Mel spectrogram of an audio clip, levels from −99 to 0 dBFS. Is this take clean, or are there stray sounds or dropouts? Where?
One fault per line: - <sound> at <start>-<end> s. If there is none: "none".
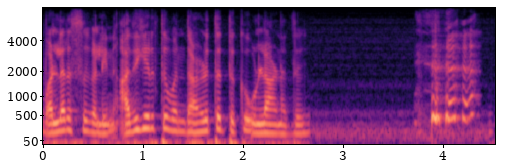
- laugh at 3.7-4.4 s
